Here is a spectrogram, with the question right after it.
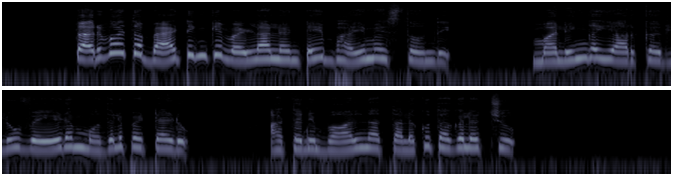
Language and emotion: Telugu, fearful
